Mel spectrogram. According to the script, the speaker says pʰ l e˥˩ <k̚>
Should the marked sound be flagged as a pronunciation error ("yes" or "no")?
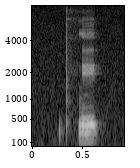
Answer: no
